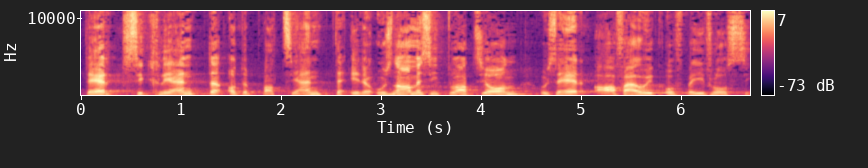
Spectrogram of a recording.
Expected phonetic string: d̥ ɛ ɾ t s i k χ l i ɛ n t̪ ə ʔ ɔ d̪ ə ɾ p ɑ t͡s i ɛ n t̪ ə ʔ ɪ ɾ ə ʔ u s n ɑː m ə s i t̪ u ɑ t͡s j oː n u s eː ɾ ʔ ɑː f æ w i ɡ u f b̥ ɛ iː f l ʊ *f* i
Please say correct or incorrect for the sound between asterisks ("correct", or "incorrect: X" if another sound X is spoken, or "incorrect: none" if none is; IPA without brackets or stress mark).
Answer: incorrect: s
